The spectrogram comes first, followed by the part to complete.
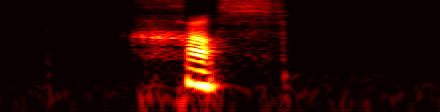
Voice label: "Gas", Dutch

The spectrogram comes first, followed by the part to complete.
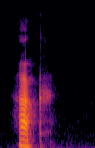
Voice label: "Hak", Dutch

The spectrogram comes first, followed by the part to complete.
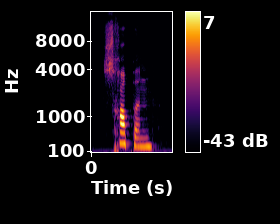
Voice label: "schappen", Dutch; klankstabiliteit

